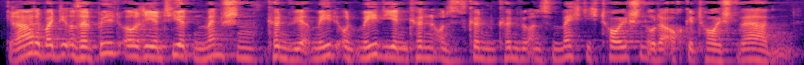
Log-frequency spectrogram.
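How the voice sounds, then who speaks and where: A man's voice: on the high side, fairly quick, few pauses, fairly bright tone, breathy edge, dull audio. A man from northern Germany preaching a sermon, telling stories with rhetorical questions and quoted dialogue.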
